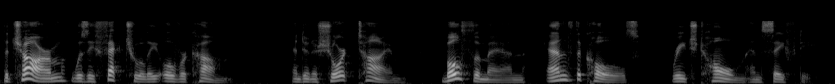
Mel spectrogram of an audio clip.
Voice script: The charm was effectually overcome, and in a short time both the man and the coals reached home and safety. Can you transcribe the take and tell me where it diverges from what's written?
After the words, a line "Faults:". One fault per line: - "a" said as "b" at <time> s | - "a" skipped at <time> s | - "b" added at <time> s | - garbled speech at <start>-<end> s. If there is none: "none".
The charm was effectually overcome, and in a short time both the man and the coals reached home and safety.
Faults:
none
